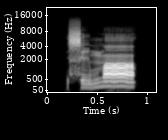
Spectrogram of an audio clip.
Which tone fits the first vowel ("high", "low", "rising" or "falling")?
low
